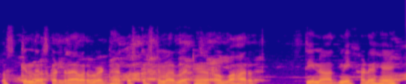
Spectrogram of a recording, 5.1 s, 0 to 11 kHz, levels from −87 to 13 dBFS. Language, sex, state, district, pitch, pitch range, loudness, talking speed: Hindi, male, Uttar Pradesh, Lucknow, 125 Hz, 120-130 Hz, -16 LUFS, 190 wpm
